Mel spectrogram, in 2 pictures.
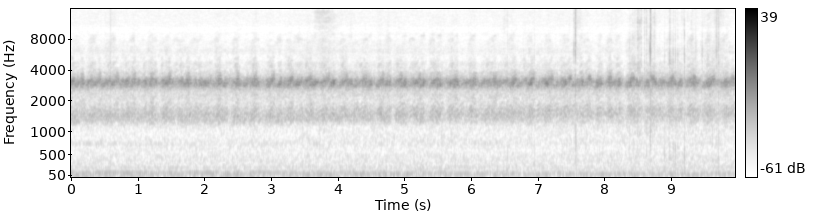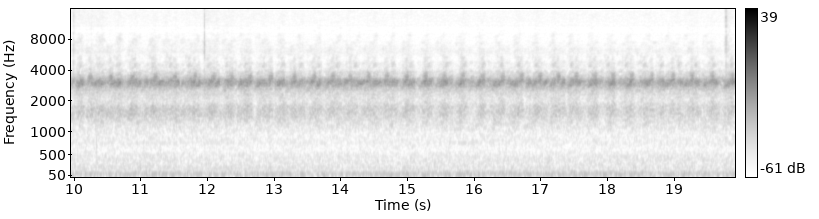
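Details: Frogs in a countryside chorus on the night before rain: a dense, continuous mass of rapid pulsing croaks forming steady high bands, unbroken for the whole stretch, over a faint low rumble.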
